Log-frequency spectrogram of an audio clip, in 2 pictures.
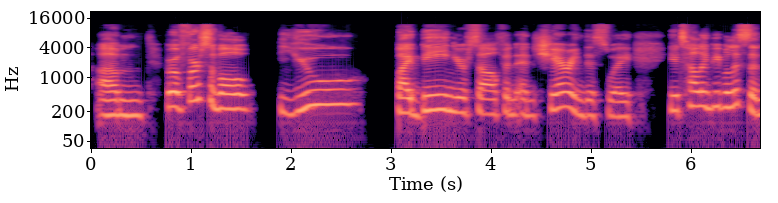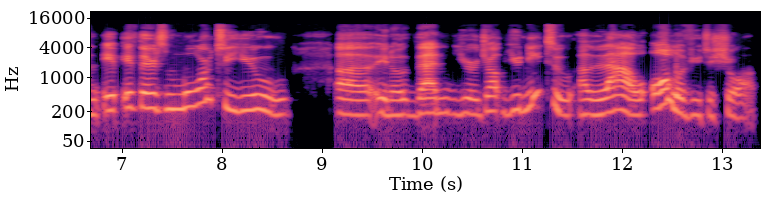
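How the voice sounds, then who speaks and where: A woman's voice: mid-range voice, unhurried. Enthusiastic woman podcast host. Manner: enthusiastic, warm, restarts often. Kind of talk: interview podcast chat.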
